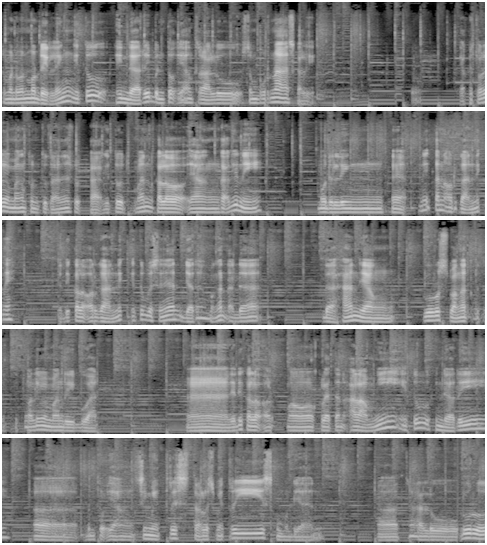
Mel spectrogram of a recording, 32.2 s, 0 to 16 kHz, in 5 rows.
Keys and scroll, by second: 28.7 e.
